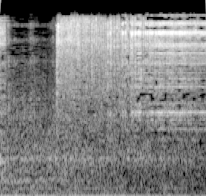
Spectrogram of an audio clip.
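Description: Sound effect on an animated outro card: a deep steady rumble with hiss over it, a fresh hiss setting in about half a second in.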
